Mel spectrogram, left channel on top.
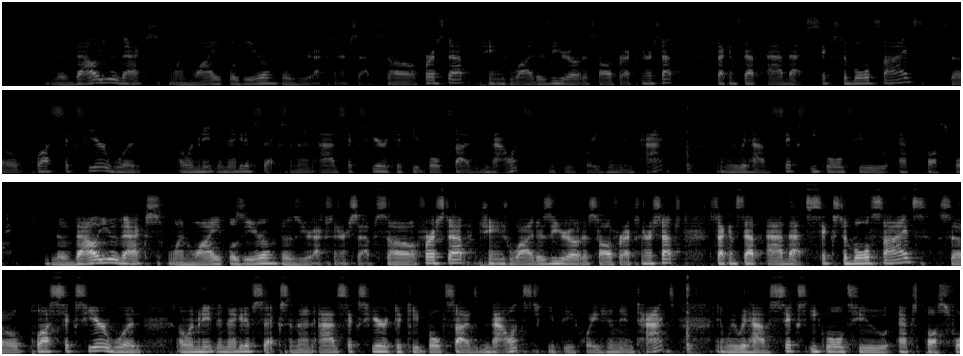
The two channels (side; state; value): left; quieter; 21.2 dB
